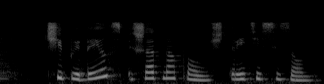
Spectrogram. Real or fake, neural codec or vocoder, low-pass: fake; codec, 16 kHz, about 1 kbps, DyCAST, with the encoder's durations; 7.2 kHz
